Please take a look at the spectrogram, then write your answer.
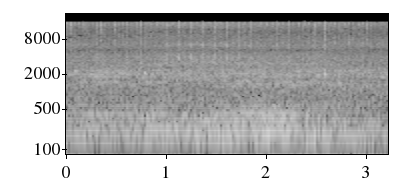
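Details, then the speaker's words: Toyota Vios idling after a misfire fix, with the injector found at fault: steady, even idle with a smooth low hum and no stumble or misfire beat; cylinders now even, no longer near stalling. "Sakto lang oh yan dati pagka hinuhugot yan mapag ng husto pero ngayon okay na siya no"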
